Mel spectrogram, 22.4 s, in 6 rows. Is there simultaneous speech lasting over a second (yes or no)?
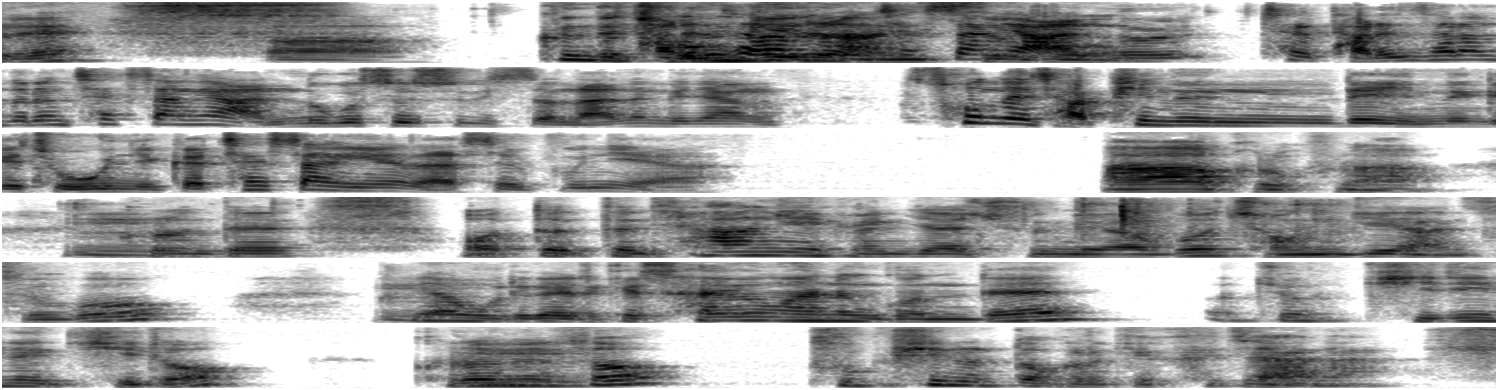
yes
